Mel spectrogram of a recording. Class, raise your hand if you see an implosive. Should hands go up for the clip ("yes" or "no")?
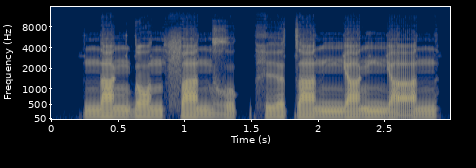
yes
